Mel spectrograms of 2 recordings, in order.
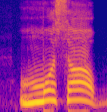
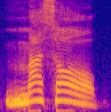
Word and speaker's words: مصاب: مصاب به ضم اول به معنای مصیبت زده، سختی دیده، مصیبت رسیده. مصاب به فتح اول جمع مصب به معنای محل، مورد، موضع. مصاب به کسر اول به مفهوم سیراب، پر و فرد سیراب و پر شده از آب.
